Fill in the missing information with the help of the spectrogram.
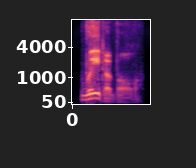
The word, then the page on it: readable: British English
